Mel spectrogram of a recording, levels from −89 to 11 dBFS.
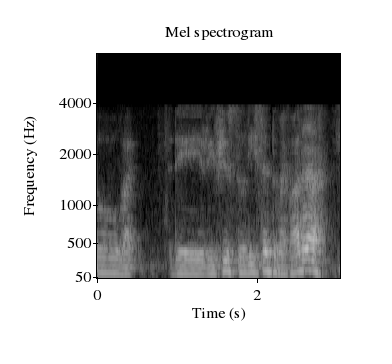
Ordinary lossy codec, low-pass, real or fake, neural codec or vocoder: AAC, 16 kbps; 7.2 kHz; real; none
